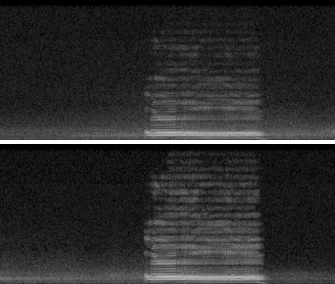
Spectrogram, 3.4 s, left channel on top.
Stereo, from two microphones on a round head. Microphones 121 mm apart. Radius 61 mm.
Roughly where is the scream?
Right.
